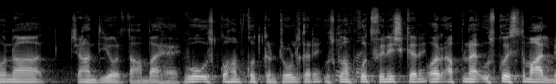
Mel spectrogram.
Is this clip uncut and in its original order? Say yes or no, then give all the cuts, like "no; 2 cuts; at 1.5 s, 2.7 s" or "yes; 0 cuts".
no; 3 cuts; at 1.7 s, 3.2 s, 4.2 s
